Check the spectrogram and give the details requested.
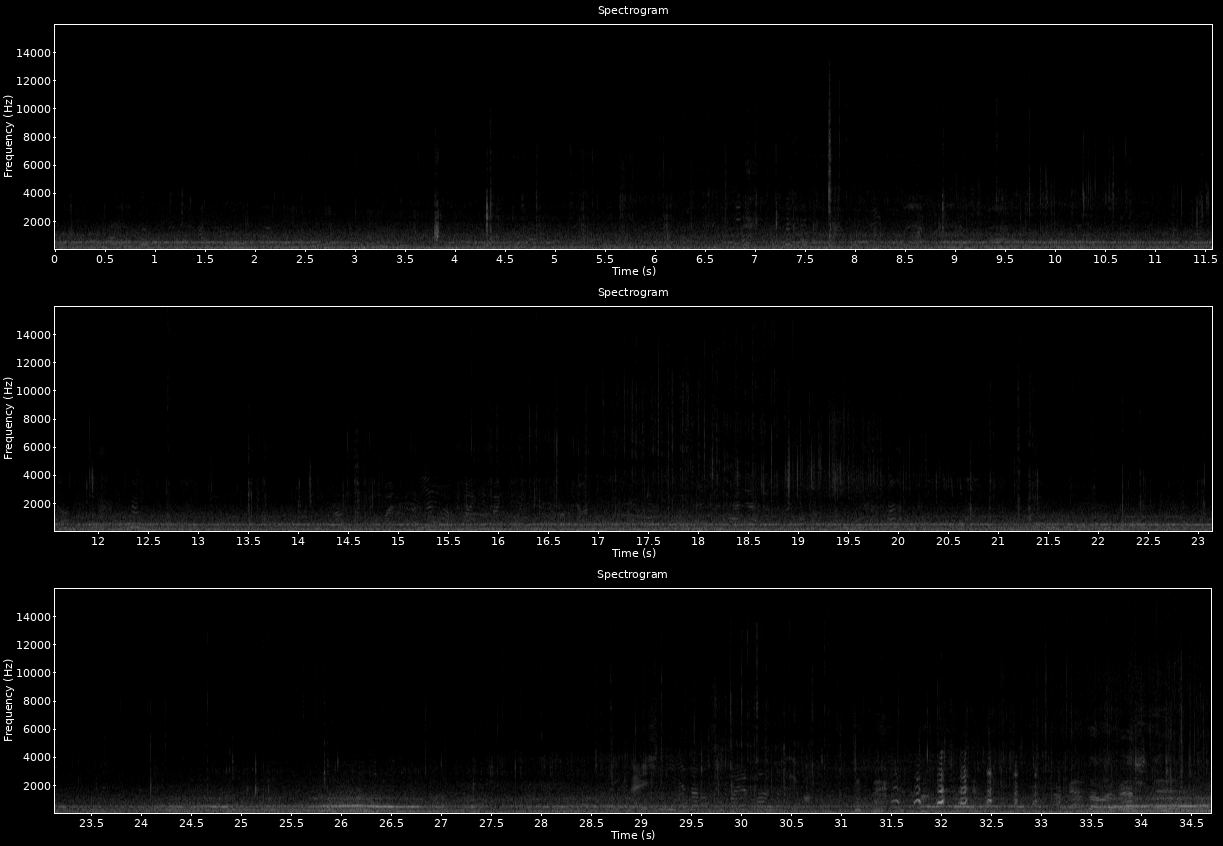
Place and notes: wind in fence on Templehof airfield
